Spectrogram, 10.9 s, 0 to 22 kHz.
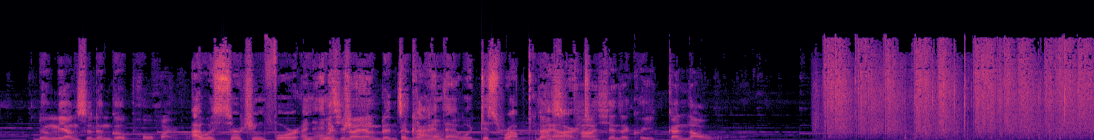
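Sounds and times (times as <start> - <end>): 
speech: 0.4 - 7.3
long string of firecrackers exploding: 8.1 - 10.9.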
